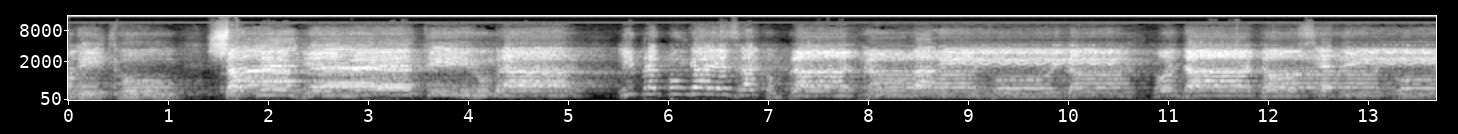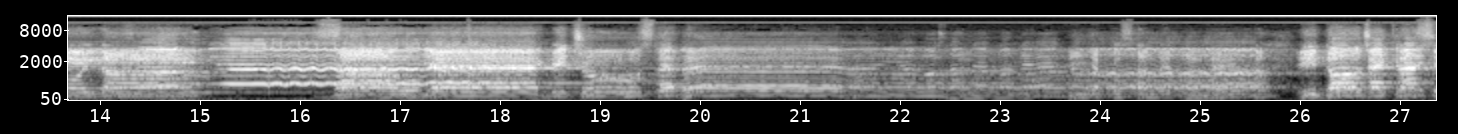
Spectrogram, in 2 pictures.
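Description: Male Dalmatian klapa group singing a cappella in close harmony, the voices held with vibrato, with short breaks between phrases about a second in, around five seconds in and near the end.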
